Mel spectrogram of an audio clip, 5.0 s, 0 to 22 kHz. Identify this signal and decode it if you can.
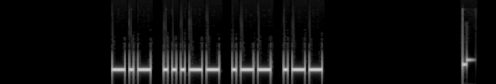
Morse code, heard as a keyed tone, about 28 wpm, 700 Hz. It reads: K3WW
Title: Call Signs - 28wpm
